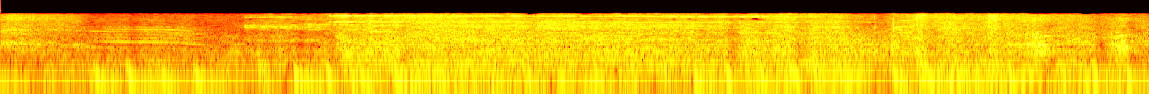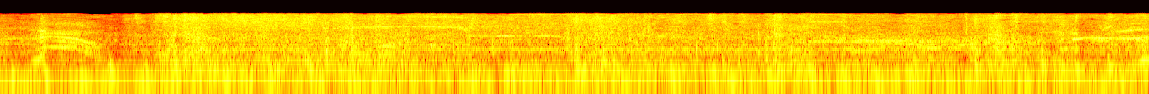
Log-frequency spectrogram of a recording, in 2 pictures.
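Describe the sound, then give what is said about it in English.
A subway train carrying people, in a clip from MTV, rumbles steadily along the rails, loud, with clattering and a faint metallic squeal rising over the continuous low roar. “They're on a train, subway.”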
